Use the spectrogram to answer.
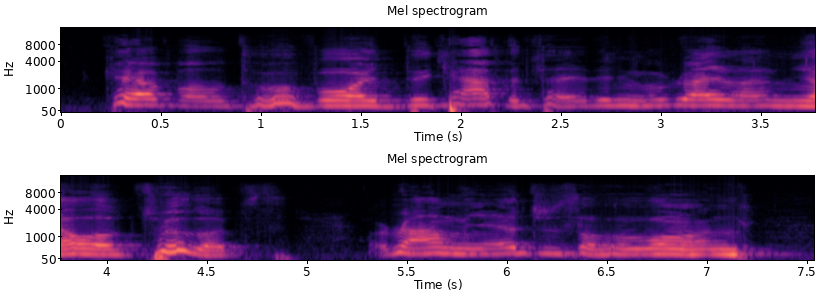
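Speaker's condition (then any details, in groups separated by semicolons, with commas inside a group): Cerebral palsy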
